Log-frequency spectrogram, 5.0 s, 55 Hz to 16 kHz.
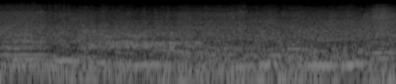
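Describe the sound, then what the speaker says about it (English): An F1 car at Monza in the F1 24 video game mounts the kerb, giving a steady high engine whine with rough skidding tyre noise underneath, loud and continuous with no talking. "Mounting the curb"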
